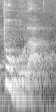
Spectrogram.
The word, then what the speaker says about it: Tybula: si studia sul latino, sa Y greca si legge come una I, in modo però adesso tutto imbagliato. È proprio una vardina manna meda, proite, che un conto è narrare tibula e un conto è narrare tubula.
